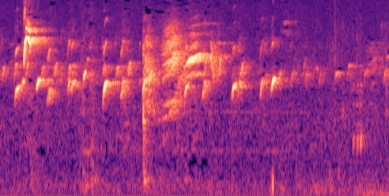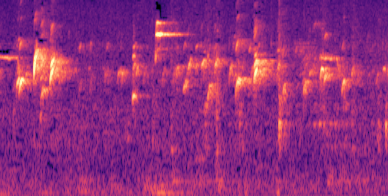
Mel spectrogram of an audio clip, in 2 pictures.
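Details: Chorus of European goldfinches singing at once to encourage a pet goldfinch to sing: dense, fast, high twittering with liquid trills and tinkling notes running continuously, louder bursts near the start and middle.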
